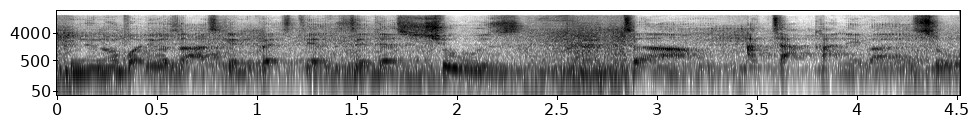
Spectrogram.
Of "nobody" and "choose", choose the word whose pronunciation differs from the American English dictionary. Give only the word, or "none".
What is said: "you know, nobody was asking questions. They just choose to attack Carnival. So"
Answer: none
